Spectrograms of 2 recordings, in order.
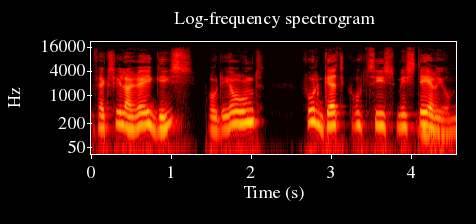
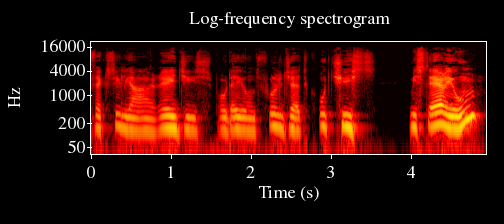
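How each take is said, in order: First: The Latin has sharper, German-style sounds. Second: The Latin has soft, Italian church-style sounds. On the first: "Dus veel scherper en niet met die mooie klanken" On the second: "zoals in het Italiaanse kerklatijn"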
